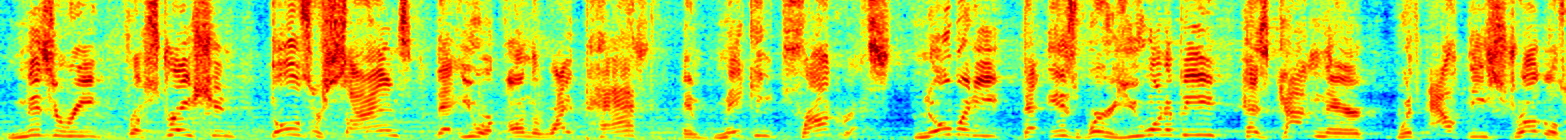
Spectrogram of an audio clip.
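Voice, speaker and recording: A man with a very high voice delivers a blunt, intense motivational monologue full of profanity. Prominent music plays behind him.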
